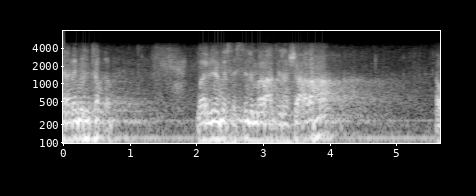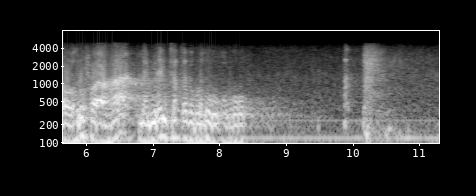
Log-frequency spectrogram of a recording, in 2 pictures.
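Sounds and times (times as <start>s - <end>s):
speech: 0.0s - 0.9s, 2.0s - 4.1s, 5.6s - 8.5s
low hum: 0.0s - 11.2s
sneeze: 9.9s - 10.8s.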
